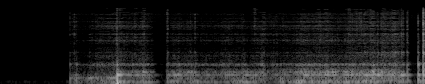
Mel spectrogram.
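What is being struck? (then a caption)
Paper cup. A thin wooden stick scratches around the rim of an empty-looking, hollow, printed white paper cup. The result is a dry, low-heavy scraping with a steady tonal hum, one sharp knock early on, and brief pauses between strokes.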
